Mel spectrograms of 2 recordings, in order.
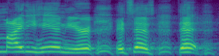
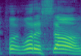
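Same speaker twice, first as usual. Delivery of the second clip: ordinary talk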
